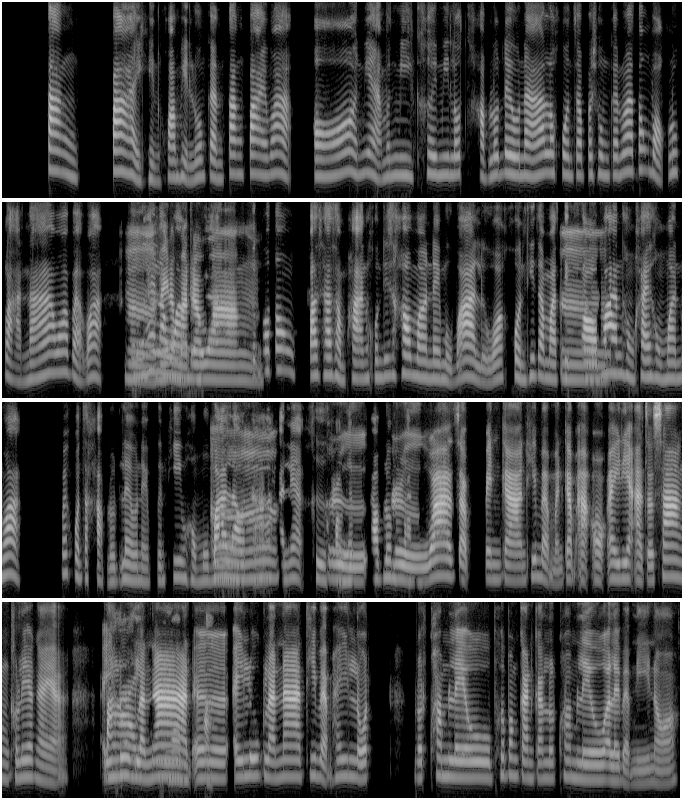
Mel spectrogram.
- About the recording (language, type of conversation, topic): Thai, podcast, คุณคิดว่า “ความรับผิดชอบร่วมกัน” ในชุมชนหมายถึงอะไร?
- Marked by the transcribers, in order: none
